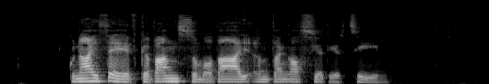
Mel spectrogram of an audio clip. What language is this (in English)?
Welsh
